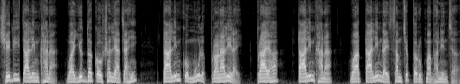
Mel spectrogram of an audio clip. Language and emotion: Nepali, neutral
